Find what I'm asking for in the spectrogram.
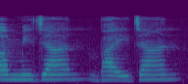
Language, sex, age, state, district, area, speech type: Goan Konkani, female, 18-30, Goa, Murmgao, rural, spontaneous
